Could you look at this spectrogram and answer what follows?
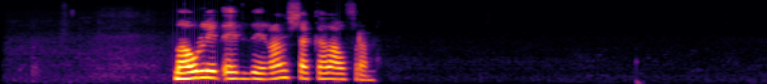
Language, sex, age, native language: Icelandic, female, 50-59, Icelandic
